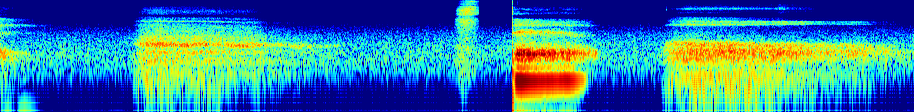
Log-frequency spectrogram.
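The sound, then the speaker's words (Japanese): Deep breathing in and out during a guided relaxation: a slow, soft breath drawn in, a brief mouth sound, then a long, gentle exhalation. The breathing is faint and steady, with no talk. “ちょっと深呼吸しよっか。吸って吐いて、”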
